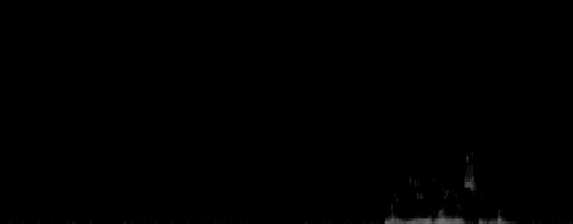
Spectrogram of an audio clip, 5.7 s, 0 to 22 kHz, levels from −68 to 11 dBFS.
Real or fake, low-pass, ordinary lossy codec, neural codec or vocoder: fake; 7.2 kHz; AAC, 48 kbps; vocoder, 22.05 kHz, 80 mel bands, HiFi-GAN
